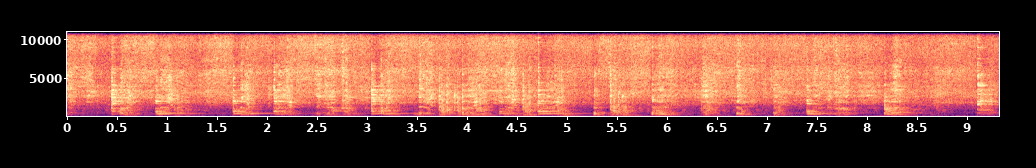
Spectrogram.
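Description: A spoon repeatedly scrapes and stirs turmeric into a sizzling mixture in a pan, in quick rhythmic strokes, close and fairly loud.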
